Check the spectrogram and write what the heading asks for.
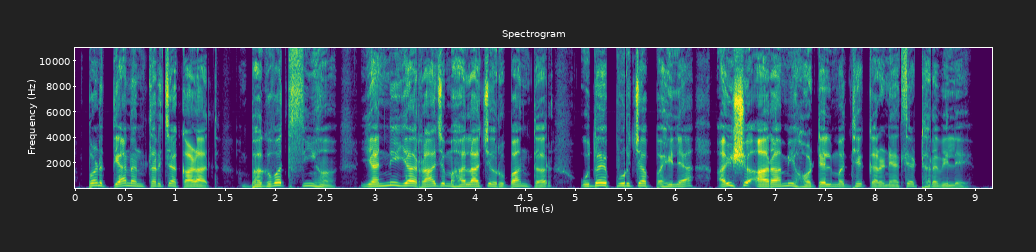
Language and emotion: Marathi, neutral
